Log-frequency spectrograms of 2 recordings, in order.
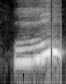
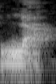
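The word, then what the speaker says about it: لِ: not la Muhammad but li Muhammad. هذا لمحمد. هذا للبنت. Okay, it's exactly the same. The spelling is exactly the same. It's only that the pronunciation in MSA is le and in dialect la.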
